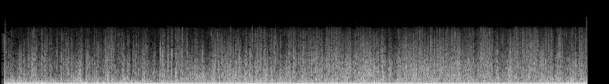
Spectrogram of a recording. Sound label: the sound of harris, hebrides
